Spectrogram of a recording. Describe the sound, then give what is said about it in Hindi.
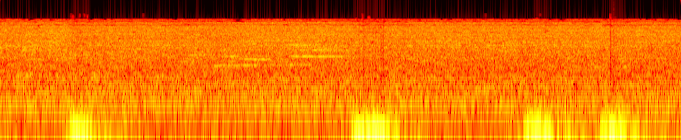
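A continuous roar of rough, stormy sea with a wind-like hiss, broken by several deep, heavy surges of crashing waves at irregular intervals. No one speaks. “भगवान के नासिका के सांस से समुद्र में तूफान आ गया”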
